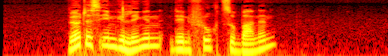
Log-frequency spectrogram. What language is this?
German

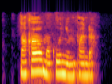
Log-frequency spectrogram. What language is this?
Swahili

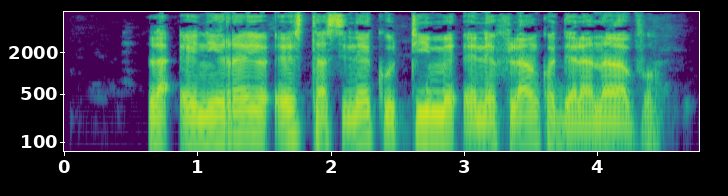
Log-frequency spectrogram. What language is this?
Esperanto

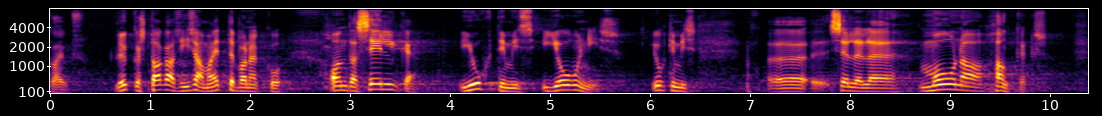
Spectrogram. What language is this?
Estonian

